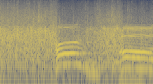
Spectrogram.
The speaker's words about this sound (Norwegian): Denne dama her, hun satt i gang og klarte da med venner og andre å få finansiert oppbyggingen av Forum Kino. Igjen en klapp for det.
